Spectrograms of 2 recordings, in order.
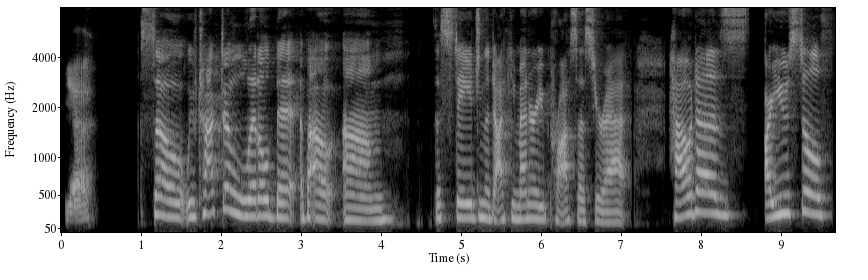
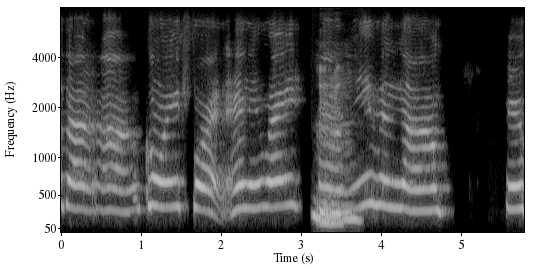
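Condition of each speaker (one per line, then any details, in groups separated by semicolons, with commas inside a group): No condition
ALS; about 8 years since diagnosis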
